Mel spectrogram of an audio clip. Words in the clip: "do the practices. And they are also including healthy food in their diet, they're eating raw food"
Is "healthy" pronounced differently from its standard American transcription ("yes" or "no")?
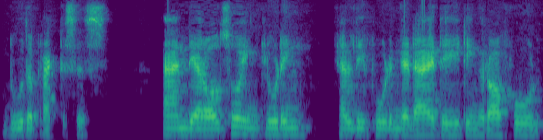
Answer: yes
